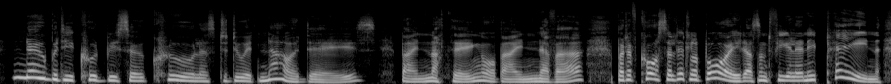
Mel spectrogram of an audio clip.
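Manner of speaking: high-pitched, swooping witch voice; gloating witch. A narrator's reading. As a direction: explain the cruelty with mock reassurance. Voices Madam Mim gloating.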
